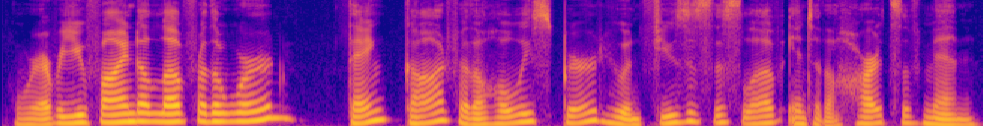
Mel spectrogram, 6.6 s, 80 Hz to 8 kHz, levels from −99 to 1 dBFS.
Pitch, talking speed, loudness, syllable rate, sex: 170 Hz, 210 wpm, -17 LUFS, 5.1 syllables/s, female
